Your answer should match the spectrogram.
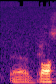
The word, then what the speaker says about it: bokeh: You create a nice background, a nice smooth background, which is bokeh. That's the key. And that's, I think that's how you oh yeah, pronounce it.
